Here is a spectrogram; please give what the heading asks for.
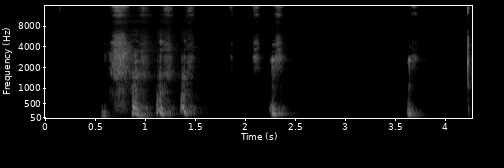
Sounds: Laughter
